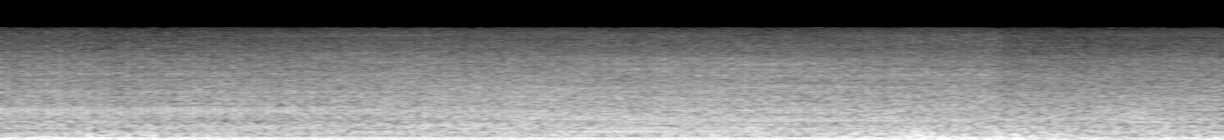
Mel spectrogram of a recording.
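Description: Steady low rumble of a running vehicle, with an even hiss over it.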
